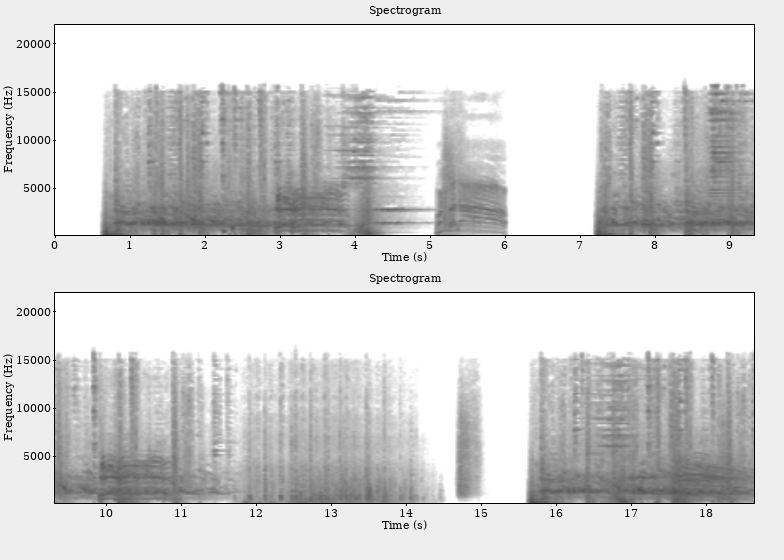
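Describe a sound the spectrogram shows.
Cartoon battle sound effects clatter and squeak as small creatures fight.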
